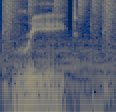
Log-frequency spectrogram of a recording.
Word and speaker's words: REIT: That's the power of a REIT, pronounced REIT.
